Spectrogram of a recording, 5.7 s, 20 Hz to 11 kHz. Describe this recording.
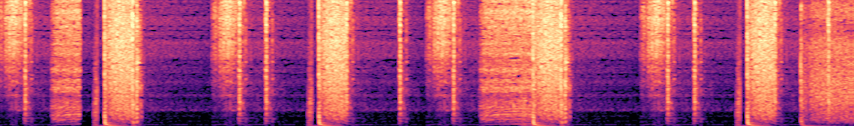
Rhythmic Drum loop using sounds from a Polaroid camera,vinyl scratches and New Era 808 VST. 84BPM , no Kick. Have fun!
84, BPM, Drum, Loop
